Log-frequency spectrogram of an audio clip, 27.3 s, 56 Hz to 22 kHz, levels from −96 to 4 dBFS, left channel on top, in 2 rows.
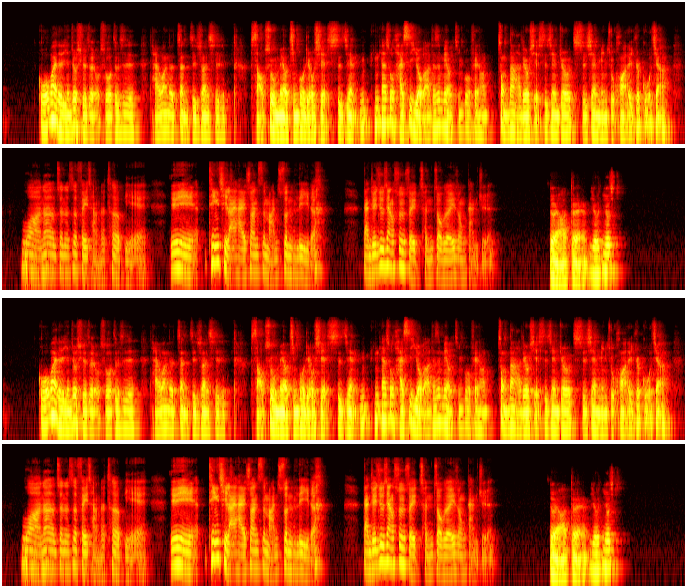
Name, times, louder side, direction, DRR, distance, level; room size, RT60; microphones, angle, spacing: voice 1, 0.7-2.6 3.0-4.5 5.0-13.3 24.6-25.9, left 1 dB, 25° left, 0.8 m, -20 dB
voice 2, 14.0-16.5 17.0-20.1 20.9-23.5, right 2 dB, 20° right, 0.5 m, -26 dB
19.0 x 14.5 x 2.2 m
head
